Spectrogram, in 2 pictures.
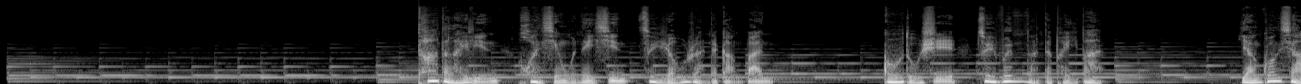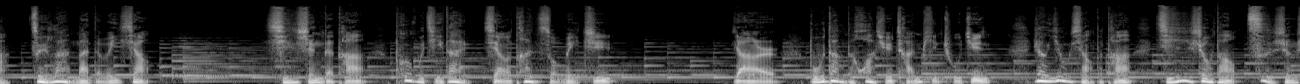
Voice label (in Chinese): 男 广告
